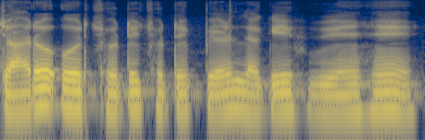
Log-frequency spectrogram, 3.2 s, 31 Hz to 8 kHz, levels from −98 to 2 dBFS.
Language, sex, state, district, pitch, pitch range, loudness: Hindi, male, Jharkhand, Garhwa, 100 Hz, 95-105 Hz, -19 LUFS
